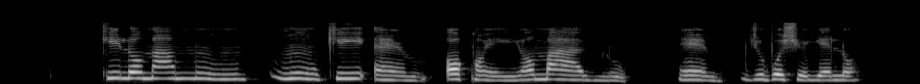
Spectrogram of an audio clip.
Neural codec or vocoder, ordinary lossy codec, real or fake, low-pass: codec, 16 kHz, 4.8 kbps, FACodec; none; fake; 7.2 kHz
